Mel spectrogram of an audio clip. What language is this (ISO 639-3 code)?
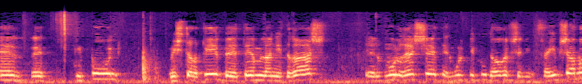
heb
